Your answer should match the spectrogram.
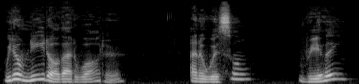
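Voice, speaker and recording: A man's voice: fairly high pitch, very animated, normal speed, mellow, no echo, studio quality. A man voicing a proud, playful female alicorn pony princess in a storybook reading, articulate and haughty. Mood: questioning. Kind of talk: storybook fan fiction character voice.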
